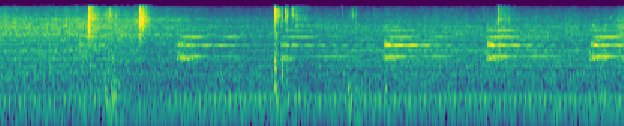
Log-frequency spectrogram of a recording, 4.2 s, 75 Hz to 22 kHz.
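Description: A train bell ringing over and over, about once every 0.7 seconds, above the steady low drone of a locomotive running at the platform, with a few sharp clanks.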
